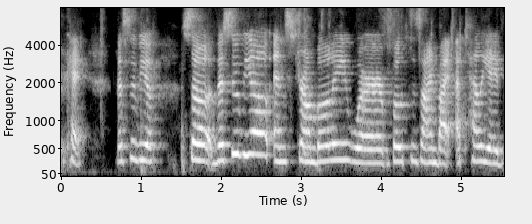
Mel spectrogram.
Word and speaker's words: Stromboli: And Paul will rate me on my pronunciation as he is 100% Italian descent. Ready for this? Stromboli. Stromboli. How do you? That's the way you say it. So that's the way you say it. Stromboli.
